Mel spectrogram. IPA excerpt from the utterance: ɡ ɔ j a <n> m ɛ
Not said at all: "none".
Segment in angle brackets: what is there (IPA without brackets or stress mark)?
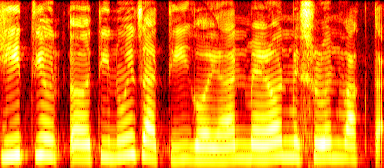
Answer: n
